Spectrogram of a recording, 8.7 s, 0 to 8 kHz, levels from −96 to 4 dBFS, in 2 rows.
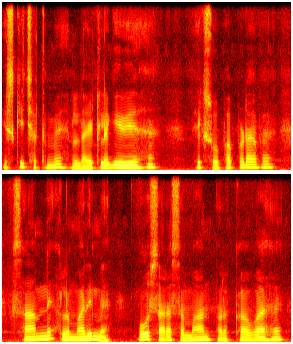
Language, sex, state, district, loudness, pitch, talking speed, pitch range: Hindi, male, Uttar Pradesh, Saharanpur, -16 LUFS, 130 Hz, 145 wpm, 120-140 Hz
